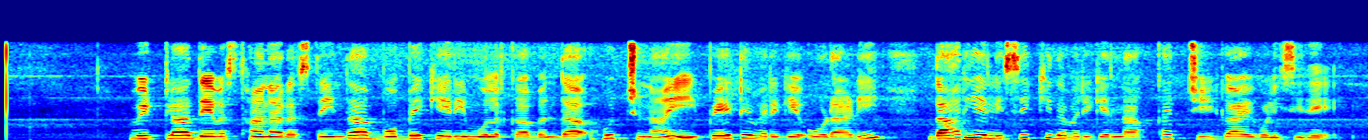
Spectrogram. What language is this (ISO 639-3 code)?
kan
